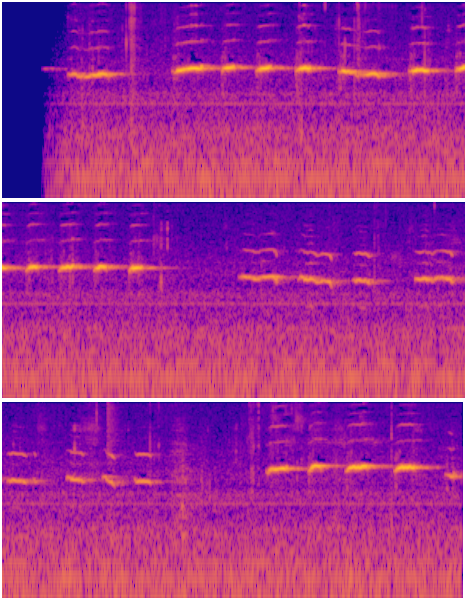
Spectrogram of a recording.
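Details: Pet cockatiel singing to the household chihuahua it adores, in quick runs of clear, bright whistled notes, repeated several times a second.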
